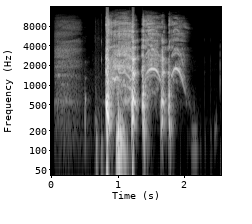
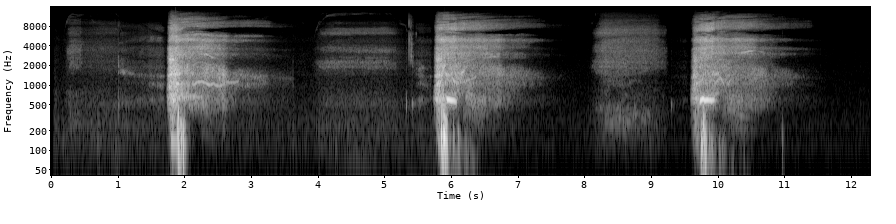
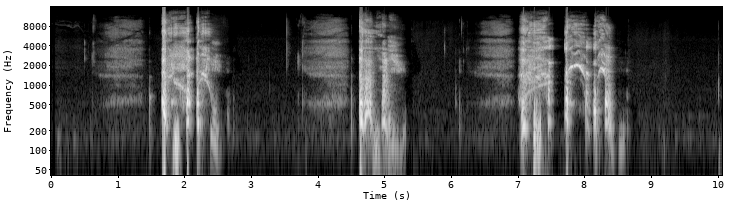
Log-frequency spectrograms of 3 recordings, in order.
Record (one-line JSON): {"cough_length": "2.6 s", "cough_amplitude": 32768, "cough_signal_mean_std_ratio": 0.42, "exhalation_length": "12.3 s", "exhalation_amplitude": 26189, "exhalation_signal_mean_std_ratio": 0.32, "three_cough_length": "10.1 s", "three_cough_amplitude": 32768, "three_cough_signal_mean_std_ratio": 0.35, "survey_phase": "beta (2021-08-13 to 2022-03-07)", "age": "18-44", "gender": "Male", "wearing_mask": "No", "symptom_cough_any": true, "symptom_new_continuous_cough": true, "symptom_runny_or_blocked_nose": true, "symptom_sore_throat": true, "symptom_diarrhoea": true, "symptom_fatigue": true, "symptom_fever_high_temperature": true, "symptom_headache": true, "symptom_other": true, "symptom_onset": "3 days", "smoker_status": "Never smoked", "respiratory_condition_asthma": true, "respiratory_condition_other": false, "recruitment_source": "Test and Trace", "submission_delay": "2 days", "covid_test_result": "Positive", "covid_test_method": "RT-qPCR", "covid_ct_value": 27.0, "covid_ct_gene": "N gene", "covid_ct_mean": 27.0, "covid_viral_load": "1400 copies/ml", "covid_viral_load_category": "Minimal viral load (< 10K copies/ml)"}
